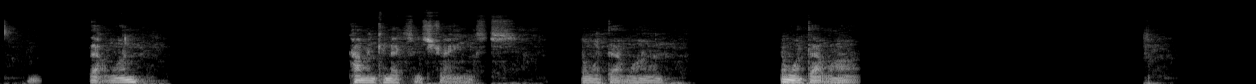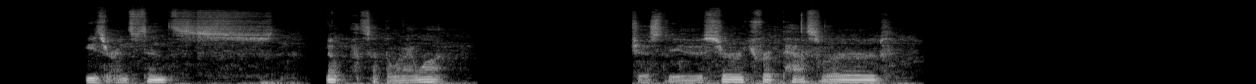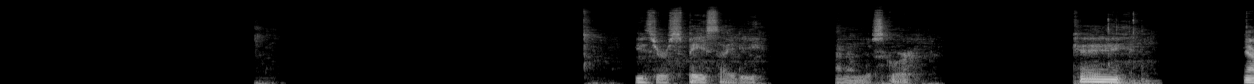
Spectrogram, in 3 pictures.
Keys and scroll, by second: 19.3 super+f.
